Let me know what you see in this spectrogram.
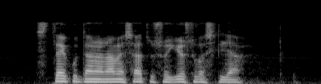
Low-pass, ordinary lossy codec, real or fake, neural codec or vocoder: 7.2 kHz; MP3, 96 kbps; real; none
